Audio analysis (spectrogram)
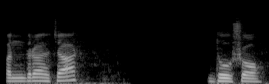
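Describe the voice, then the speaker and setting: A man's voice: on the high side, fairly even intonation, slow pace, darkish tone, lo-fi sound. A man teaching an accounting lesson, reading sums aloud and asking and answering his own questions. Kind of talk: screen-recorded lesson.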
